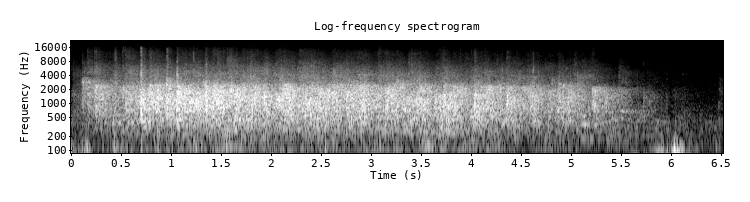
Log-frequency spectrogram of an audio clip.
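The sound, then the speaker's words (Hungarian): An audience applauds to welcome a lecturer before his talk, a dense wash of many hands clapping at an even loudness for about five seconds before tapering off, with a low thump as it ends. “Köszöntsük őt egy tapssal!”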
